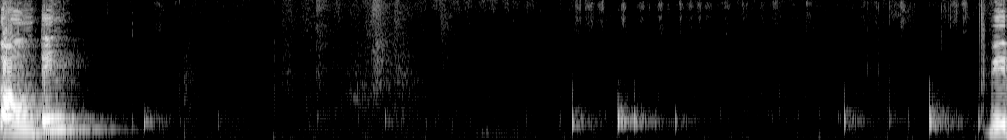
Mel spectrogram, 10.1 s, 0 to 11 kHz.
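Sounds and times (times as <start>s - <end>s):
marker writing on whiteboard: 1.3s - 2.3s, 3.3s - 10.0s
marker knocking on board: 1.4s - 1.8s, 5.6s - 10.0s.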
